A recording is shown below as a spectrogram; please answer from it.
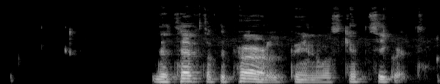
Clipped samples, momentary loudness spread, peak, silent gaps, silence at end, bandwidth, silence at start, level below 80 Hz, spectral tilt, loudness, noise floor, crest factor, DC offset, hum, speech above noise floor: under 0.1%; 23 LU; -2 dBFS; none; 0.2 s; 16 kHz; 0.7 s; -62 dBFS; -5.5 dB/octave; -21 LUFS; -78 dBFS; 20 dB; under 0.1%; none; 57 dB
